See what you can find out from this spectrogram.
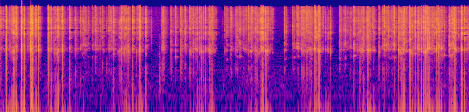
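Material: Metal.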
